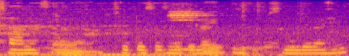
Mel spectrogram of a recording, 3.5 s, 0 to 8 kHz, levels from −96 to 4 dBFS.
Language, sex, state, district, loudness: Marathi, female, Maharashtra, Mumbai Suburban, -16 LUFS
